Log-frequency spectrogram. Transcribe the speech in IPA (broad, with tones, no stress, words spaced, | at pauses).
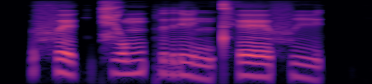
fe˨˩k̚ t͡ɕo˦˥mpri˨˩ntʰeː˧ fi˨˩t̚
